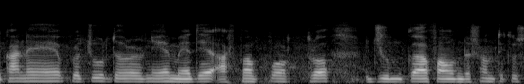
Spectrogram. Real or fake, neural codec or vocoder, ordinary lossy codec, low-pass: fake; codec, 16 kHz, 2 kbps, X-Codec, WavLM features, trained on Multilingual LibriSpeech; none; none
